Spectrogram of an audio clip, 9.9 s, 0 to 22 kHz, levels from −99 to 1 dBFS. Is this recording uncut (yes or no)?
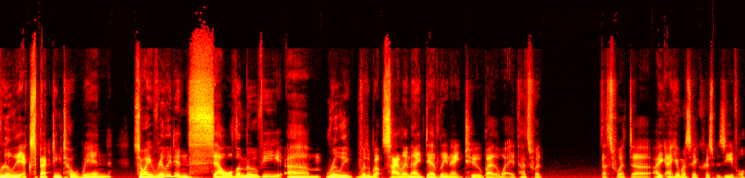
yes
